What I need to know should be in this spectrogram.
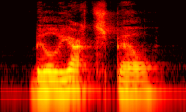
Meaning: cue sport, billiards
- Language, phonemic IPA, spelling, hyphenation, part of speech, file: Dutch, /bɪlˈjɑrtˌspɛl/, biljartspel, bil‧jart‧spel, noun, Nl-biljartspel.ogg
